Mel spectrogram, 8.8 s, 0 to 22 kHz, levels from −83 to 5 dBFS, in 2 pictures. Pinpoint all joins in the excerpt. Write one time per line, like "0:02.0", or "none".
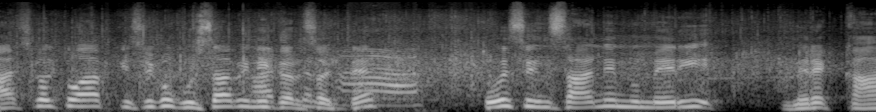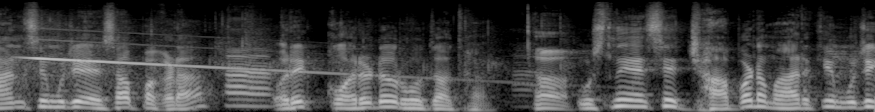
none

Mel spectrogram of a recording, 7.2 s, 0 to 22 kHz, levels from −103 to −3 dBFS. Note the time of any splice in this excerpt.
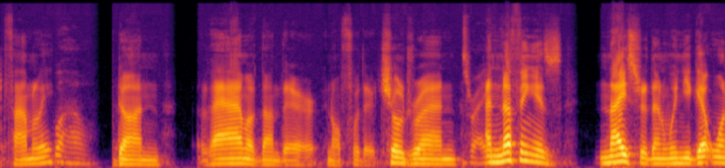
0:01.1
0:04.6

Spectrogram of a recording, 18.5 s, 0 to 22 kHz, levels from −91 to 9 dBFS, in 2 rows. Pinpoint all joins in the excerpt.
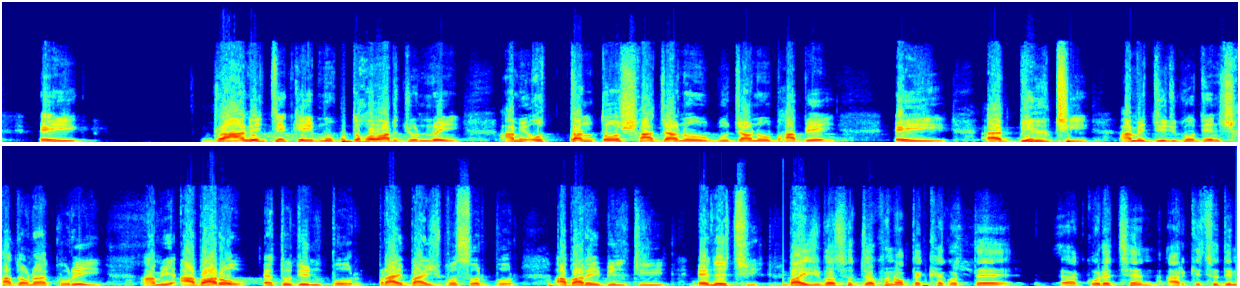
0:15.2

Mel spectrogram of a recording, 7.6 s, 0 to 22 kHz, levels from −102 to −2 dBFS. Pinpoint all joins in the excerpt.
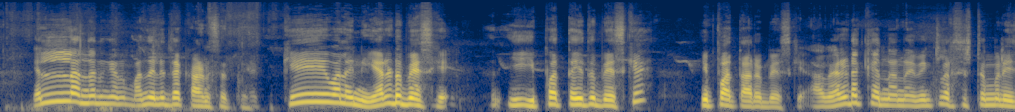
0:02.0

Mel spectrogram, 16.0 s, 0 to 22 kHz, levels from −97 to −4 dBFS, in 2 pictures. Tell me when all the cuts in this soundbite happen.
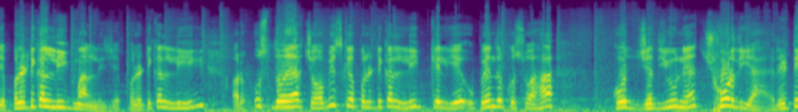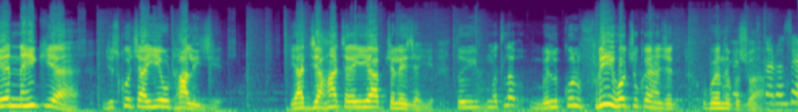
none

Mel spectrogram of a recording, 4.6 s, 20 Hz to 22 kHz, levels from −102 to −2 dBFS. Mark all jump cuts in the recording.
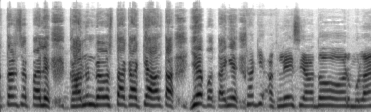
0:03.1

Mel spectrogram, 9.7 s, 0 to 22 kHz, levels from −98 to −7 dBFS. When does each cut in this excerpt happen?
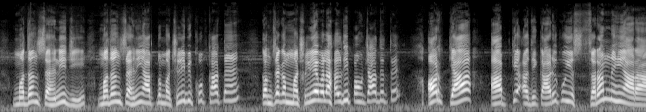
none

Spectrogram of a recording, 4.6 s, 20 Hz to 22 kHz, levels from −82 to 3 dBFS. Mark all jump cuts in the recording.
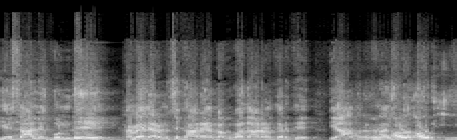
0:03.2

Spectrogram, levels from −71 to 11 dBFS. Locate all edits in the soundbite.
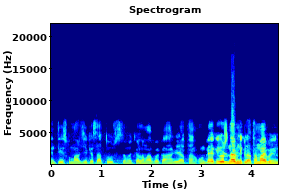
none

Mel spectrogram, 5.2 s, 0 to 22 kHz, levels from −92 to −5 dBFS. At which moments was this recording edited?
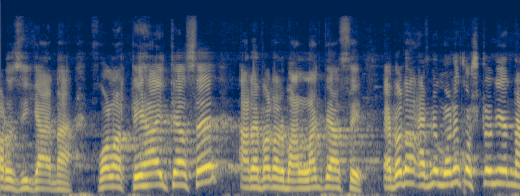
none

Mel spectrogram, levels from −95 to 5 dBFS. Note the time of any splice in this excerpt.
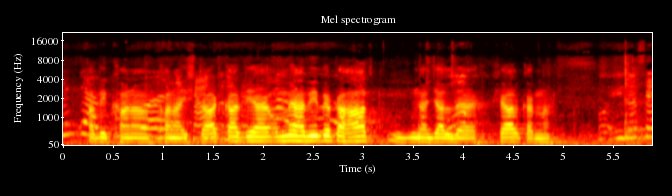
none

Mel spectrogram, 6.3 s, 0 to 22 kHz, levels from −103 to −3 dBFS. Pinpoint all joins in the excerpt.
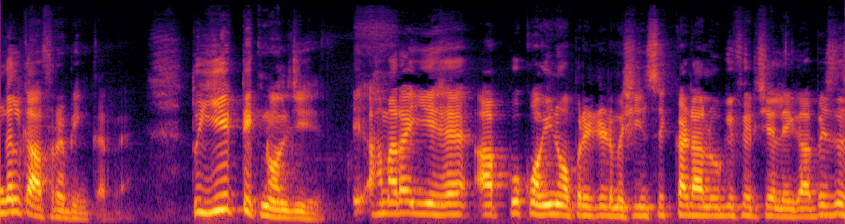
0:02.8

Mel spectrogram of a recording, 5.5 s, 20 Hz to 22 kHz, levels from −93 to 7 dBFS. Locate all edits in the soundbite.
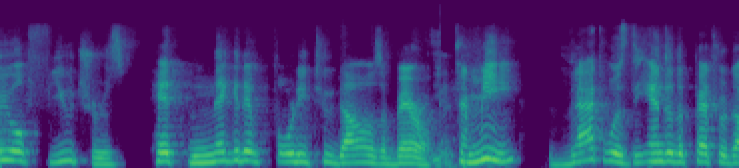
0:03.3

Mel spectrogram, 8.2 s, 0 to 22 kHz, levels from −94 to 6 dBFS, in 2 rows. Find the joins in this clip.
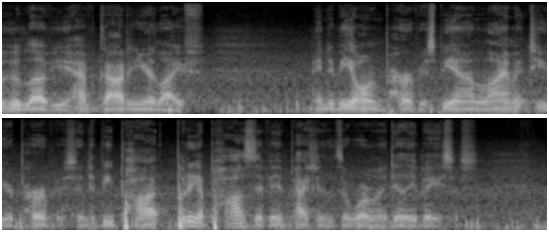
none

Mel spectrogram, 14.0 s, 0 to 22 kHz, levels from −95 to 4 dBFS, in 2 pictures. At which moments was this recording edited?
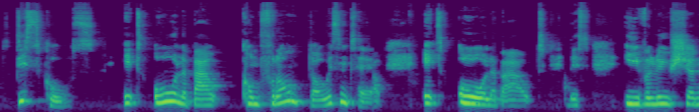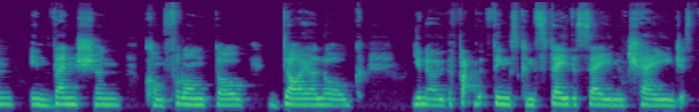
0:03.7

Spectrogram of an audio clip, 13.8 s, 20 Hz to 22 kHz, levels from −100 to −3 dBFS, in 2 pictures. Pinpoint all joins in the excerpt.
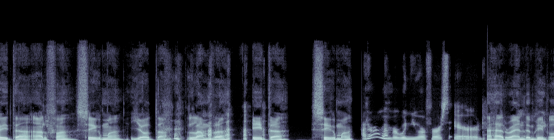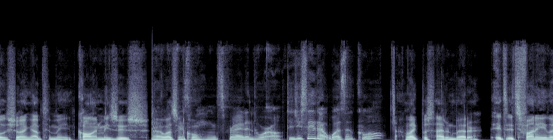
0:04.5
0:06.1
0:07.8
0:08.8
0:13.0

